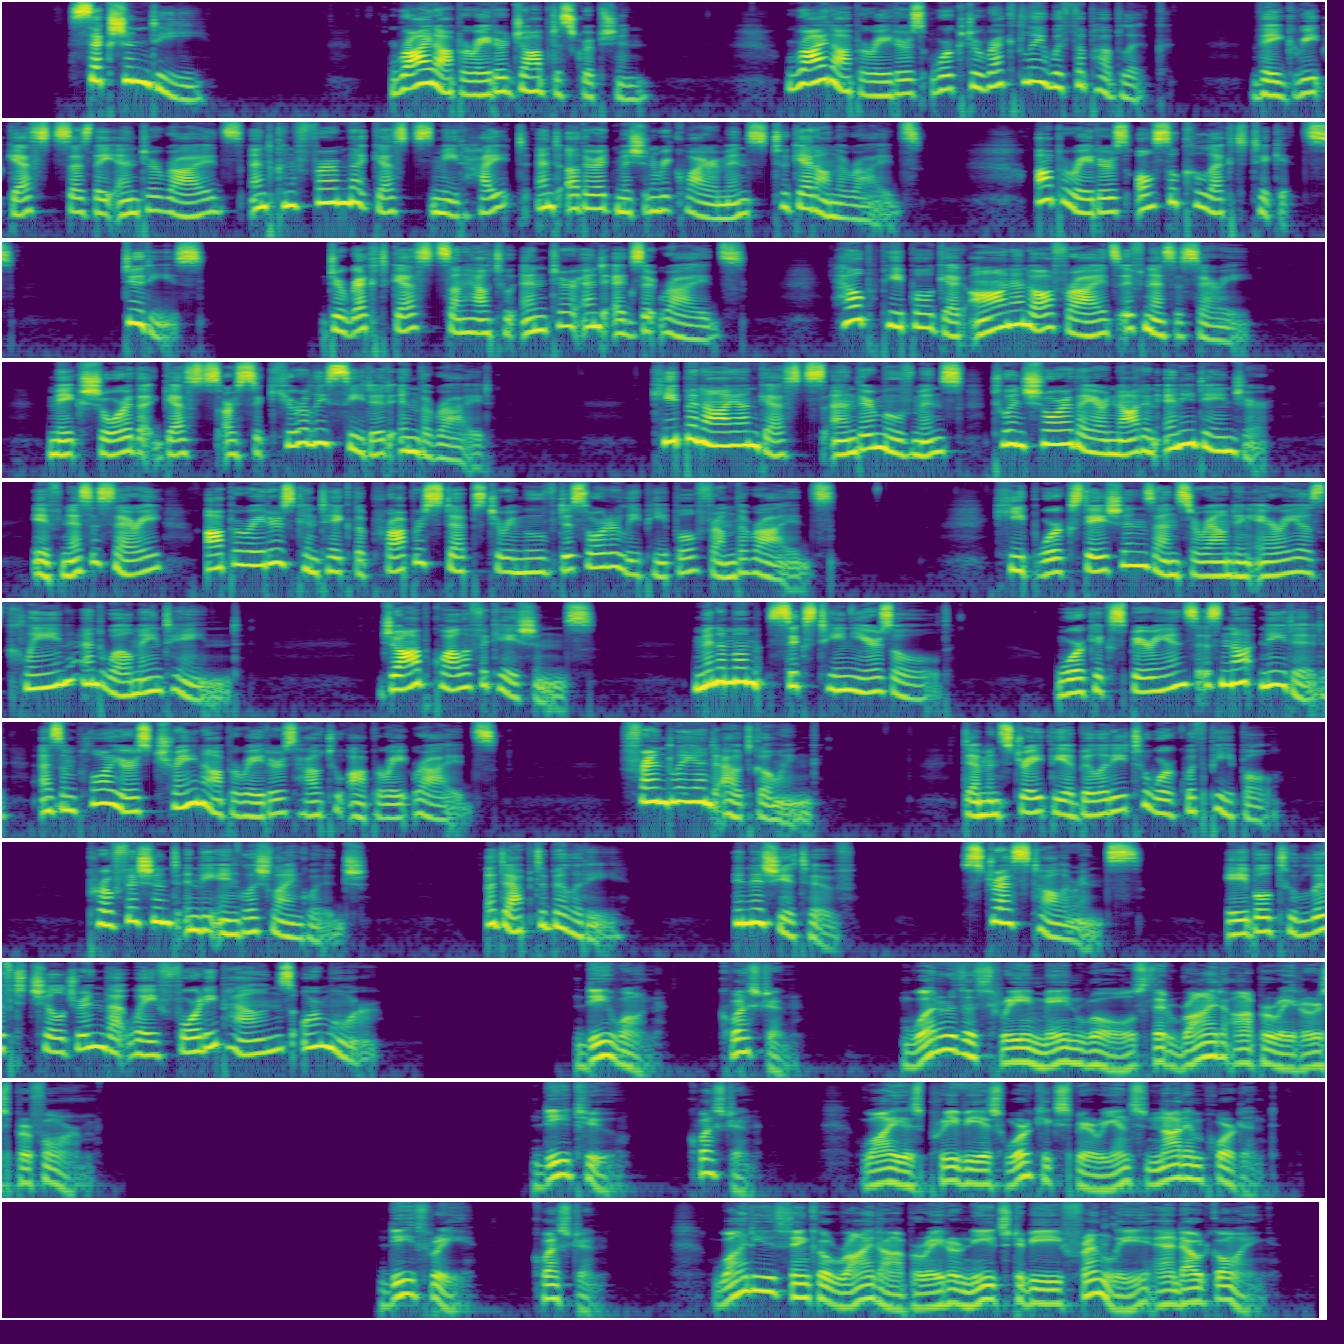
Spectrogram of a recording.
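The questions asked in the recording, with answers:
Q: What are the three main roles that ride operators perform?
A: Greet guests, confirm they meet height and admission requirements, and collect tickets

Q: Why is previous work experience not important?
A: Employers train operators how to operate rides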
